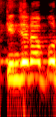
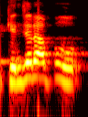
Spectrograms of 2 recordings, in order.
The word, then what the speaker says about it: Kinjarapu: And when some people say Kinjarapu, there might be some problem with them. They can't pronounce it the way I pronounce it. But that doesn't mean that I'll change my name so that it becomes easier for them.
